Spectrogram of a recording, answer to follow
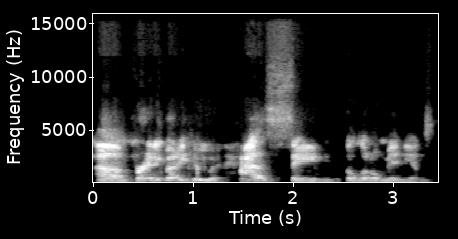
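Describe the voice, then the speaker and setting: A man's voice: medium pitch, steady tone, moderate pace, pushed and bright, highs cut off, slight background noise. A man narrating as game master of a tabletop game, rambling with fillers and chuckles.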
